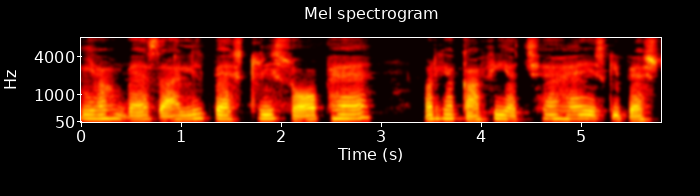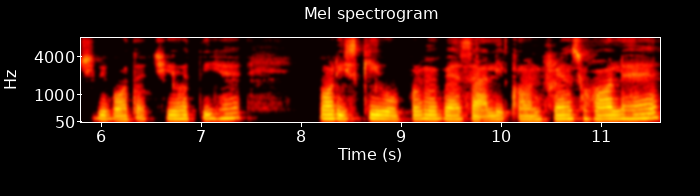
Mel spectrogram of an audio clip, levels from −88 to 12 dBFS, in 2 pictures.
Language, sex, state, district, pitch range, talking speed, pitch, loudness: Hindi, male, Bihar, Muzaffarpur, 135-150 Hz, 125 wpm, 145 Hz, -20 LUFS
